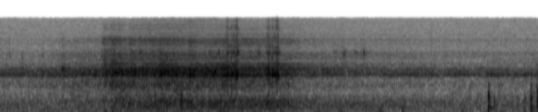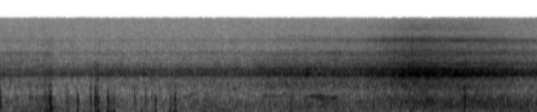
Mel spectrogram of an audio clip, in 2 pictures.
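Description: Small ocean waves breaking and washing up the beach, swelling twice, about a second in and again near the end. A few light clicks come in the middle, from handling of the camera.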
